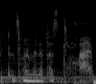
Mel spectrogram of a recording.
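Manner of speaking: speaking in a whisper. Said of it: "why am I whispering?".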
